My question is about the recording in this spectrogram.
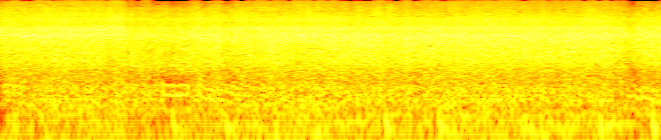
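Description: Recorded heavy rain used as a sound effect: a steady, dense hiss with no breaks.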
